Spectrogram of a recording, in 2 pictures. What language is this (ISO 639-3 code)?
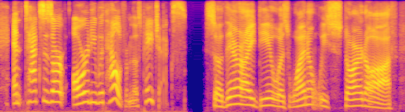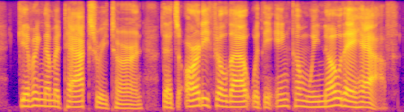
eng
